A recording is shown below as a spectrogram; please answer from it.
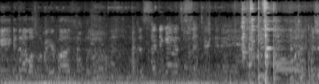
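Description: Bus engine running with a steady low rumble inside the passenger cabin, under passengers' chatter, with a sharp knock about five seconds in.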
